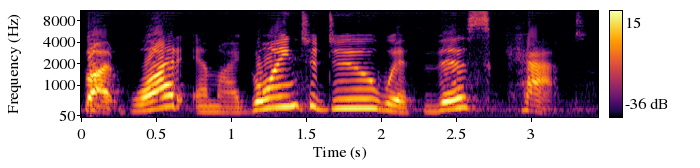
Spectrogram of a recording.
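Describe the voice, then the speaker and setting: A woman as a bewildered young miller's son, very expressive. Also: a little high, slow. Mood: sad, worried. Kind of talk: storybook character reading.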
